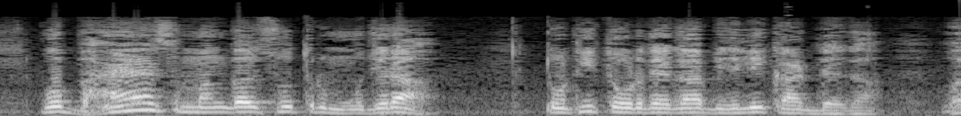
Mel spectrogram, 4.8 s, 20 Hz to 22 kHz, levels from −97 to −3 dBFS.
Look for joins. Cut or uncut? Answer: uncut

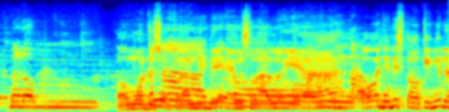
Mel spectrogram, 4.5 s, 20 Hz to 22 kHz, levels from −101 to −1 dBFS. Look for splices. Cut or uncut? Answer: cut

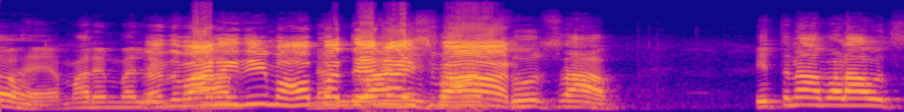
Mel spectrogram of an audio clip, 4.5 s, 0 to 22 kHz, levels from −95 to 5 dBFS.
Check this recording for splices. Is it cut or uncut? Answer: uncut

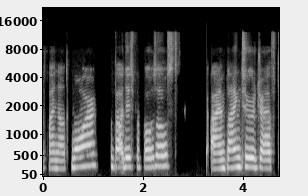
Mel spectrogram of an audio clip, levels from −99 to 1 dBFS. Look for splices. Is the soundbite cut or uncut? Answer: cut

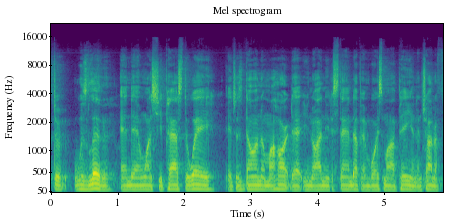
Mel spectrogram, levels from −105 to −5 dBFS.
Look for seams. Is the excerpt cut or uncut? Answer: cut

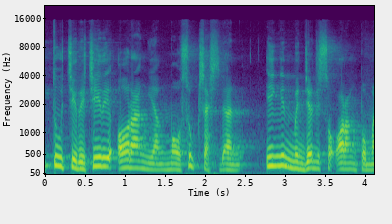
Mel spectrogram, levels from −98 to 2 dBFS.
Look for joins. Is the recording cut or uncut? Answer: cut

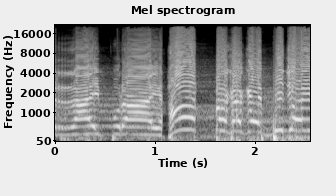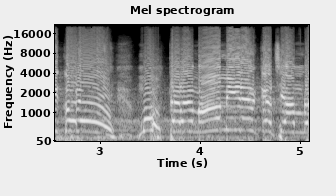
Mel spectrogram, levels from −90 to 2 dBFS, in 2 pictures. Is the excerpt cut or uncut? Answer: cut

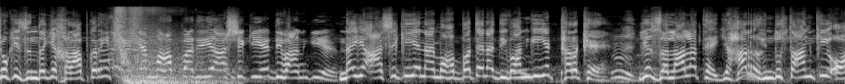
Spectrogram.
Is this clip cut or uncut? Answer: cut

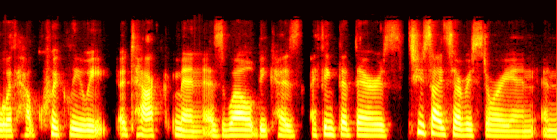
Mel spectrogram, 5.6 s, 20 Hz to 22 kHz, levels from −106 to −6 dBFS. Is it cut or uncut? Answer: cut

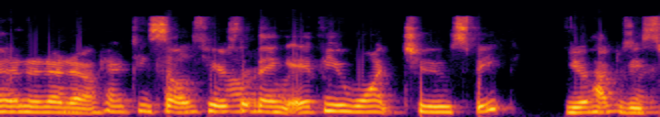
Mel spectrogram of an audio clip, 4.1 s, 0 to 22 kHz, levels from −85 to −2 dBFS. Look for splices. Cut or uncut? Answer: uncut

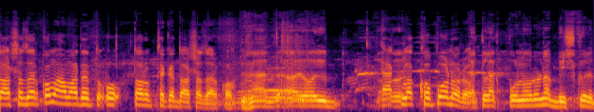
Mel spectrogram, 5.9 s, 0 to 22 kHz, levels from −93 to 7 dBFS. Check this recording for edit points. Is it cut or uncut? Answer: uncut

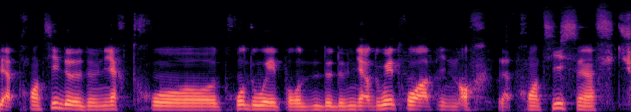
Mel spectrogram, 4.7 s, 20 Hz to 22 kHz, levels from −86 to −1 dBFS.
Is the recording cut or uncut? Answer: cut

